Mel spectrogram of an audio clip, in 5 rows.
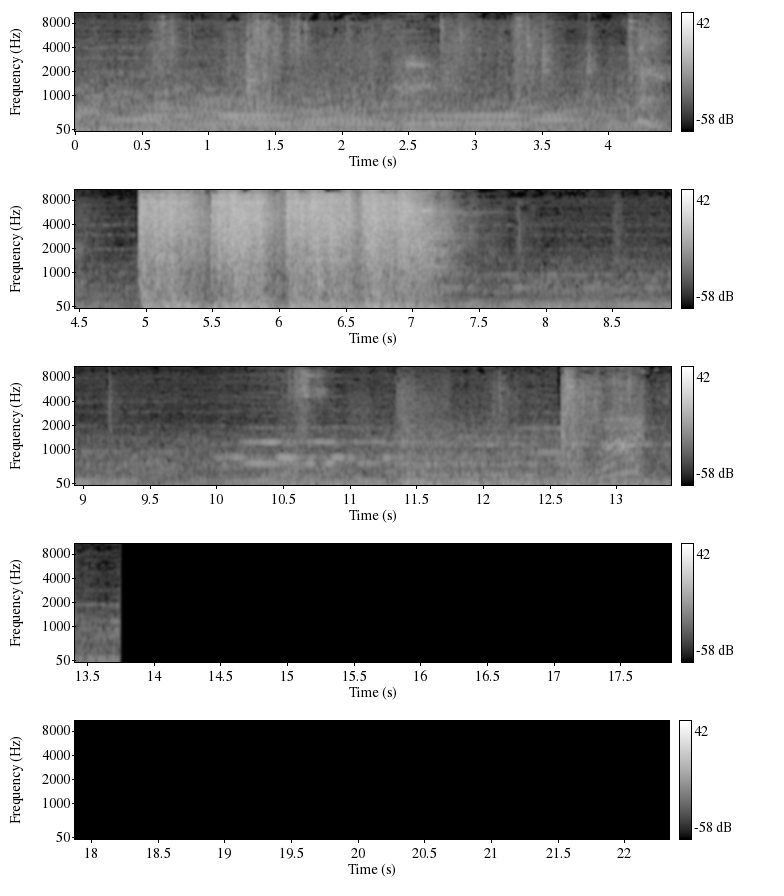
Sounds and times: Music: 0:00.0 - 0:13.8.

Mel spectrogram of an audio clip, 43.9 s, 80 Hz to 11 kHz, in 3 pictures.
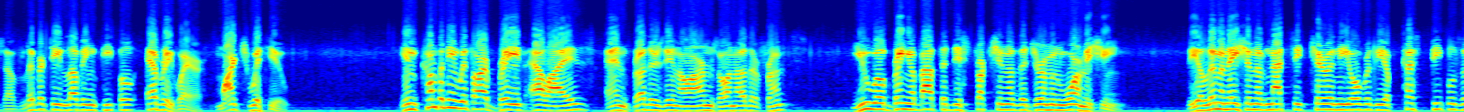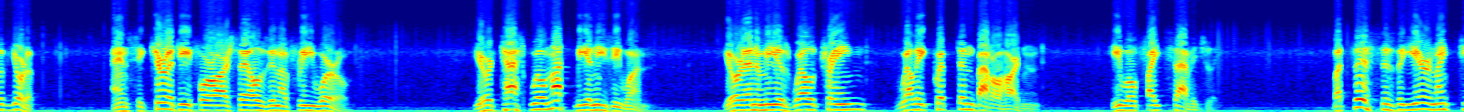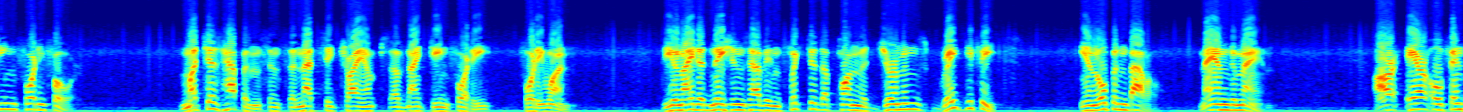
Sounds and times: Male speech, man speaking: 0:00.0 - 0:02.9, 0:04.0 - 0:08.0, 0:08.6 - 0:11.3, 0:11.9 - 0:15.0, 0:15.8 - 0:18.2, 0:19.4 - 0:21.2, 0:21.9 - 0:25.1, 0:25.8 - 0:26.8, 0:28.0 - 0:30.1, 0:31.1 - 0:35.0, 0:35.9 - 0:39.5, 0:40.1 - 0:42.0, 0:43.0 - 0:43.9
Narration, monologue: 0:00.0 - 0:43.9.

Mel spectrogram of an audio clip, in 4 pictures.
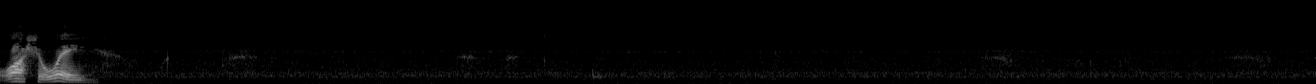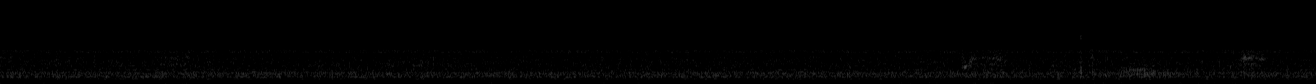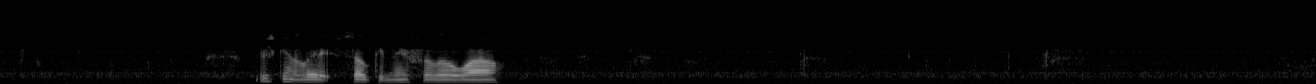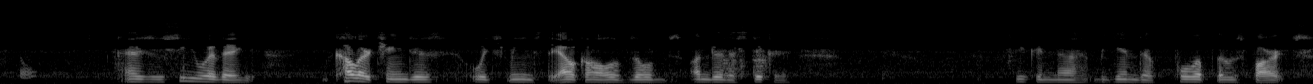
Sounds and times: Speech: 0:00.0 - 0:01.2, 0:28.9 - 0:31.4, 0:40.6 - 0:42.1, 0:42.8 - 0:47.4, 0:49.6 - 0:52.6
Silence: 0:00.0 - 0:52.6.

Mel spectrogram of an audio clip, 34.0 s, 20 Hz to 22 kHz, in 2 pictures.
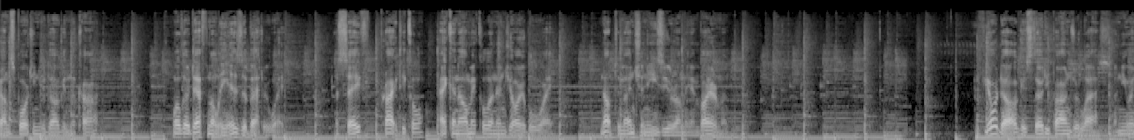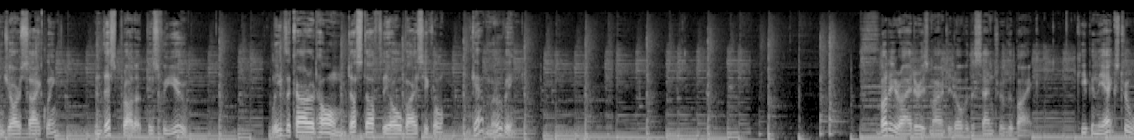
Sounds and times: Speech: 0:00.0 - 0:01.5, 0:02.6 - 0:04.3, 0:05.0 - 0:08.3, 0:09.0 - 0:11.0, 0:14.6 - 0:19.9, 0:21.0 - 0:24.9, 0:30.1 - 0:34.0
Music: 0:00.0 - 0:34.0.

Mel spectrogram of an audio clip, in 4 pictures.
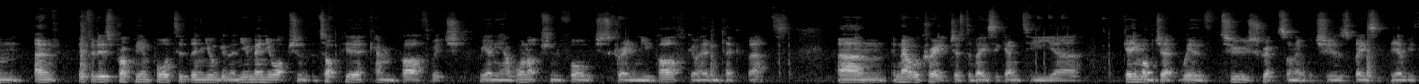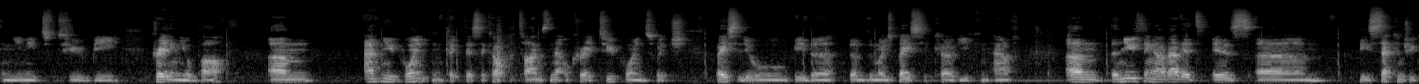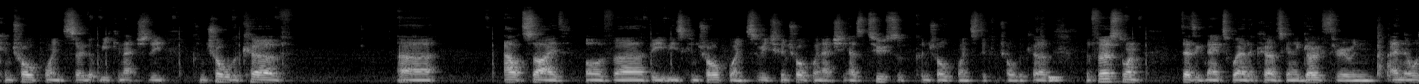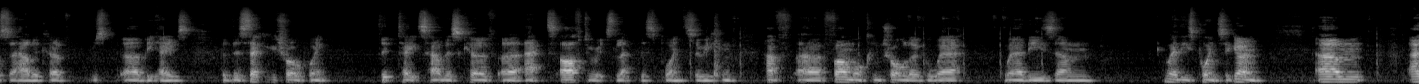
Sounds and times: Speech: 0:00.0 - 0:31.4, 0:32.4 - 0:32.8, 0:33.4 - 0:53.6, 0:54.2 - 0:56.7.

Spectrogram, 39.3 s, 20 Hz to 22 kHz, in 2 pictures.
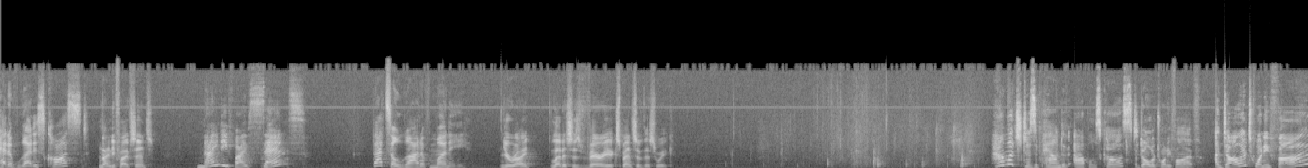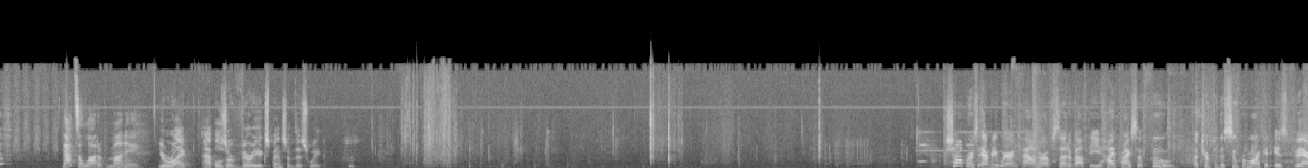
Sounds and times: Speech: 0:33.8 - 0:39.2.

